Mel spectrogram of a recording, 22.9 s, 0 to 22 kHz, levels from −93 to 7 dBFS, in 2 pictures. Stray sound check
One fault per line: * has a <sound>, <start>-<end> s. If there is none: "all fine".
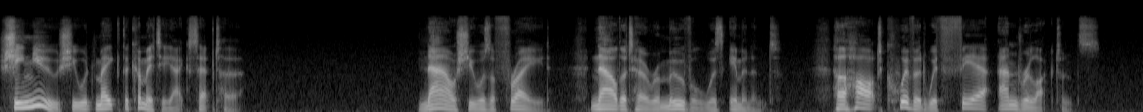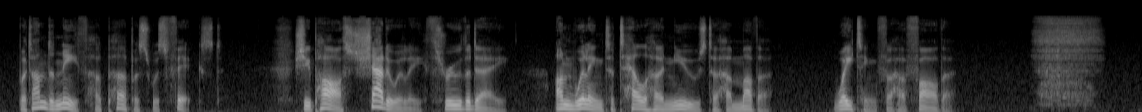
* has a sniff, 21.7-22.5 s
